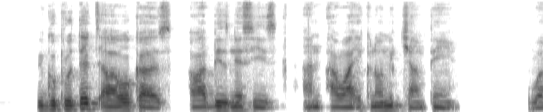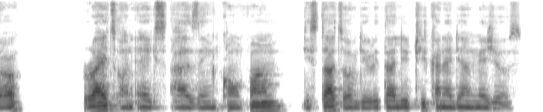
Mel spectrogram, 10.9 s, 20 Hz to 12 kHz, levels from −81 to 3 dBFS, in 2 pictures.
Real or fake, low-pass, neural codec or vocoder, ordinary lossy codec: fake; 10.8 kHz; vocoder, 44.1 kHz, 128 mel bands every 512 samples, BigVGAN v2; none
